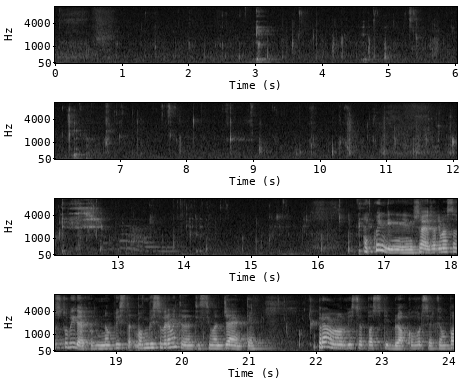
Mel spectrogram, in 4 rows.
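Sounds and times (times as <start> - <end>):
chewing green beans: 0.9 - 16.9, 21.4 - 22.1.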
